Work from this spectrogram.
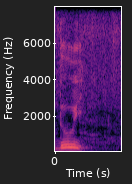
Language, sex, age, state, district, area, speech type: Odia, male, 18-30, Odisha, Jagatsinghpur, rural, read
